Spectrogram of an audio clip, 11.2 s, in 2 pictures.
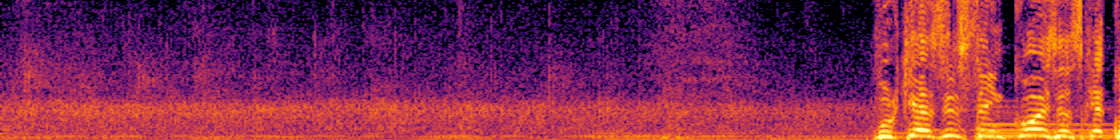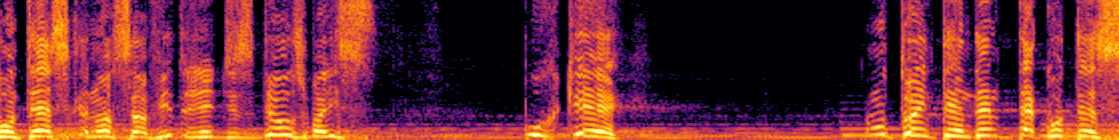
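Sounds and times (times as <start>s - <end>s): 
crowd clapping: 0.0s - 5.2s
sustained keyboard chords: 0.0s - 11.1s
speech: 4.4s - 7.6s, 8.2s - 8.9s, 10.0s - 11.1s.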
